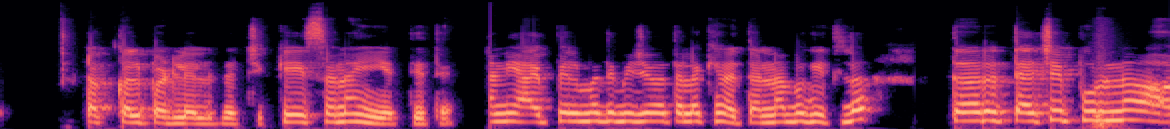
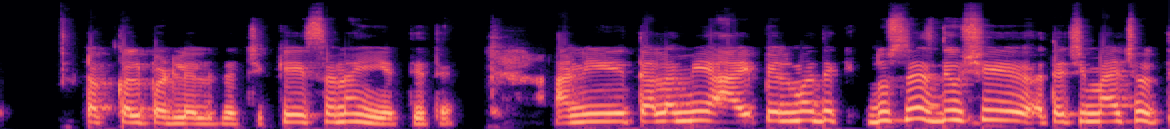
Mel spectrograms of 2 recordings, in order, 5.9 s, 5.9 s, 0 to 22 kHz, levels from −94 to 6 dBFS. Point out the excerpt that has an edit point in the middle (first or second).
first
